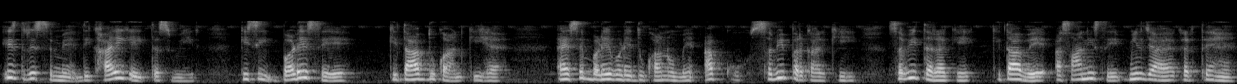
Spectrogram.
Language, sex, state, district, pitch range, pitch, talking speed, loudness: Hindi, female, Bihar, Gaya, 180-240 Hz, 200 Hz, 155 wpm, -19 LUFS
